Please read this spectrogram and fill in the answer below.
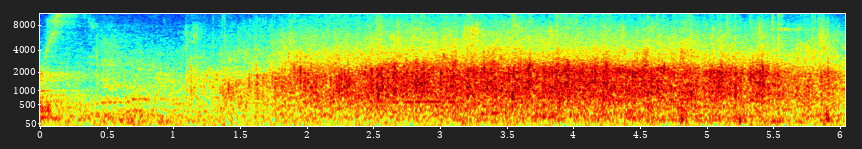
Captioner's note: applause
